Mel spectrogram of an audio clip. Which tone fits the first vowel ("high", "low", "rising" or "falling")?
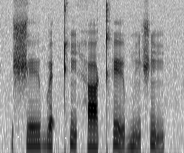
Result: high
